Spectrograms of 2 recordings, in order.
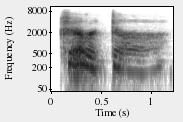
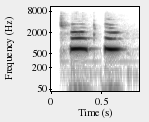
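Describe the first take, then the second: First: It is said in a lion voice. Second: It is said in a mouse voice.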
